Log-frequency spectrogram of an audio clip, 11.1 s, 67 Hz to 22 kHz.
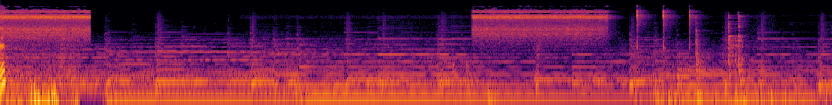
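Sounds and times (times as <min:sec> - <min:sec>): loud even hiss: 0:00.0 - 0:01.2, 0:06.3 - 0:08.2.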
